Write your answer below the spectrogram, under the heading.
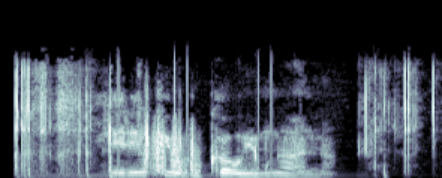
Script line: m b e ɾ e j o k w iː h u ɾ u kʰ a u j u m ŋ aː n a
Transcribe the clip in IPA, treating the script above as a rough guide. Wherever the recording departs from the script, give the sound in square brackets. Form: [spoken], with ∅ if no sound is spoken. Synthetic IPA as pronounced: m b e ɾ e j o k w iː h u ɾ u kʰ a u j u m ŋ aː n a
